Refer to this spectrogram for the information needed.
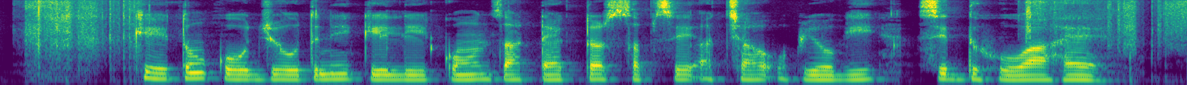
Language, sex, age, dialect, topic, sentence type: Hindi, female, 36-40, Garhwali, agriculture, question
